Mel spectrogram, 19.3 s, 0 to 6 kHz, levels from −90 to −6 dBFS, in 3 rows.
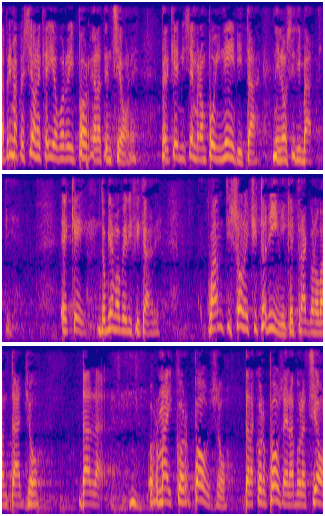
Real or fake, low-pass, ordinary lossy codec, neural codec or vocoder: real; 5.4 kHz; none; none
